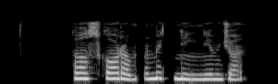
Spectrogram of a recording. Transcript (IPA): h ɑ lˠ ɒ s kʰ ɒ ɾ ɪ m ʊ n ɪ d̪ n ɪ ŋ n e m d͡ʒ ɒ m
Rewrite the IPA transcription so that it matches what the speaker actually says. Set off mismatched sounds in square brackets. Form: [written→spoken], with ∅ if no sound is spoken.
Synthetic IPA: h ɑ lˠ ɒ s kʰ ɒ ɾ ɪ m ʊ [n→m] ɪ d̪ n ɪ ŋ n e m d͡ʒ ɒ [m→n]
